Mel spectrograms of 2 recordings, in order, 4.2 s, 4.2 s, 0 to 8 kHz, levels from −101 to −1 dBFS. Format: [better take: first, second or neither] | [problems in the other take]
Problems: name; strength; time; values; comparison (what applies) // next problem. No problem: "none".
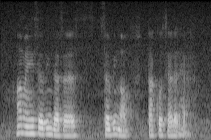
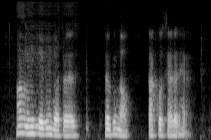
first | noise reduction (neural mask model DeepFilterNet 3)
